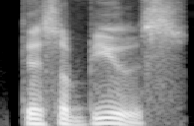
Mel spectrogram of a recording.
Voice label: "disabuse", American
